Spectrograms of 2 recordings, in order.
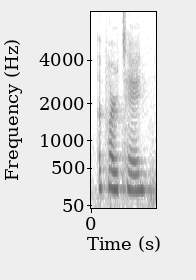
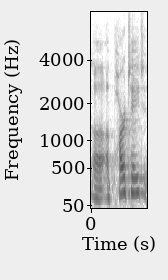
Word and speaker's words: apartheid: She's taking her time as much as anyone here Apartheid. tonight. Apartheid. Is there another alternate pronunciation? Yes. Apartheid is where we started. It can also be pronounced apartheid or apartheid.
